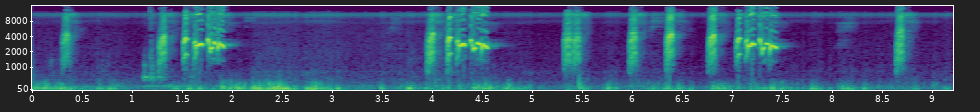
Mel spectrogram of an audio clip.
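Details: Sooty-headed bulbul, a lively lure call meant to draw answering birds: sharp buzzy chips alternate with three short bubbly, gurgling phrases over nine seconds, with a soft low rumble underneath.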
